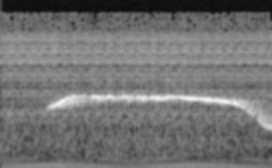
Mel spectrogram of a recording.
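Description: A silver whistle is blown once in a single long, steady high note lasting about two seconds, clear, sliding slightly downward as it fades out. No one speaks.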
